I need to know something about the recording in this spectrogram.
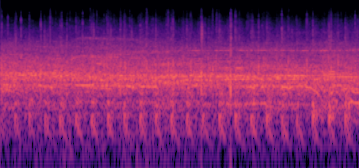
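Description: Spectators crowd cheering and clapping steadily after a volleyball point ends, many voices shouting together.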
